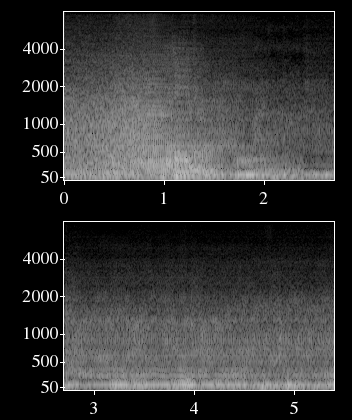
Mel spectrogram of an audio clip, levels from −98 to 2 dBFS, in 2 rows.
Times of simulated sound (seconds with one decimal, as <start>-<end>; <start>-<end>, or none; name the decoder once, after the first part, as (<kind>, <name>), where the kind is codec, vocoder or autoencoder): 0.7-1.9 (codec, ZipCodec); 2.4-5.4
